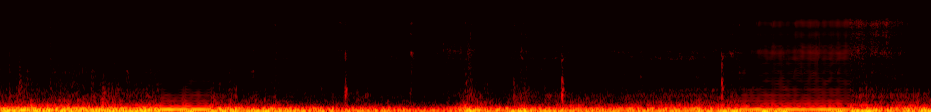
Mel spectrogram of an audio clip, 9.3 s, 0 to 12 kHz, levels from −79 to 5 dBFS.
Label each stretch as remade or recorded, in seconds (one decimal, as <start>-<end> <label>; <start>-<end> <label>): 0.0-1.6 recorded; 1.6-2.1 remade; 2.1-7.4 recorded; 7.4-8.5 remade; 8.5-9.3 recorded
